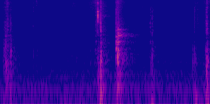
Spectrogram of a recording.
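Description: Oracle cards being handled off the table: a few short card snaps and flicks, the two sharpest about a second in, a fraction of a second apart.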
